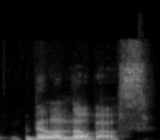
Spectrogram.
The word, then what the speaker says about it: Villalobos: Villalobos.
